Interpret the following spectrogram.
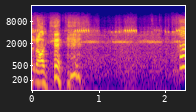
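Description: Crickets chirping: a high, thin trill that comes in short repeated spells.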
